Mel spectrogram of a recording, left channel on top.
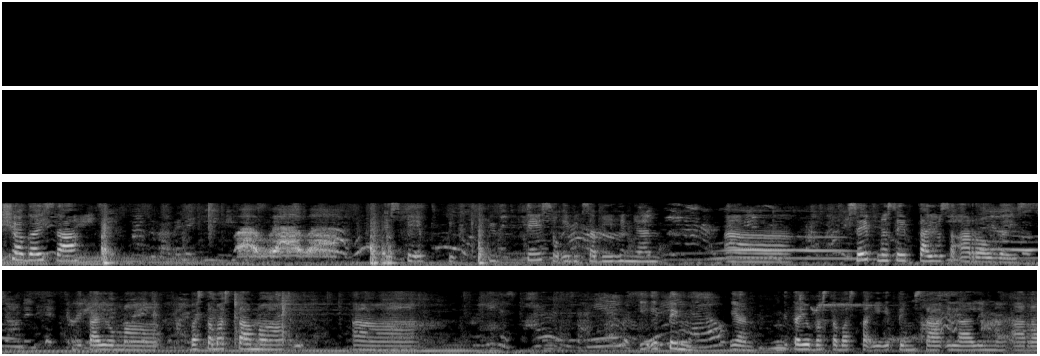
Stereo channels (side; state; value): left; silent; 58 dB below the other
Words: siya guys ha. SPF 50. So, ibig sabihin yan, safe na safe tayo sa araw guys. Hindi tayo basta-basta iitim. Yan. Hindi tayo basta-basta iitim sa ilalim ng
